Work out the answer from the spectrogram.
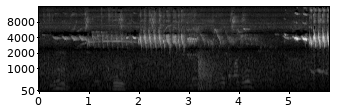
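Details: Lined seedeater in a Brazilian song competition, 2023 season, metálico and torneiro song styles: thin high whistles, then an extended rapid trill of bright repeated notes, a pause, and a sharp loud trill burst at the end; faint speech underneath.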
